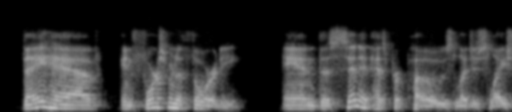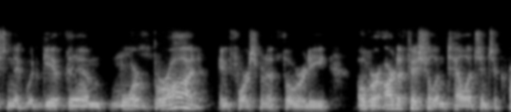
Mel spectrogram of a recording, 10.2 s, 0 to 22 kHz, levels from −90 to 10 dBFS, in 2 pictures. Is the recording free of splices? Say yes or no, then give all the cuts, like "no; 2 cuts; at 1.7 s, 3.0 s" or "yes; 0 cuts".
no; 1 cut; at 1.1 s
